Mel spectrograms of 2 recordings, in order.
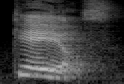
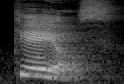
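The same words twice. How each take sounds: Both takes have the same delivery.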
